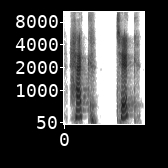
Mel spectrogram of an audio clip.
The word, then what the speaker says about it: hectic: nicely done hectic hectic there's a c in front of the T hectic hectic chaotic chaotic excellent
